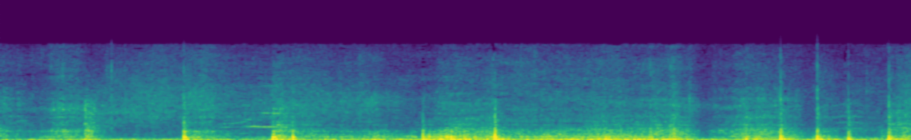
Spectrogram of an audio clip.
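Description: The backs of fingernails scratch, tap and trace across a wooden table. A quiet, steady scratchy rustle runs throughout. Sharp taps cut through it, with a few clustered near the end.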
